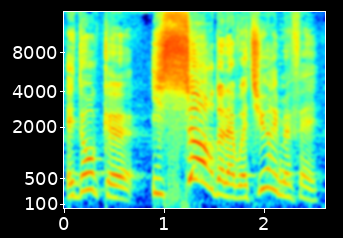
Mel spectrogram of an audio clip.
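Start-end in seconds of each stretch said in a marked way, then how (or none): none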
